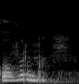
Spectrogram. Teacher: İnkarda olanda vurğu əvvələ düşür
